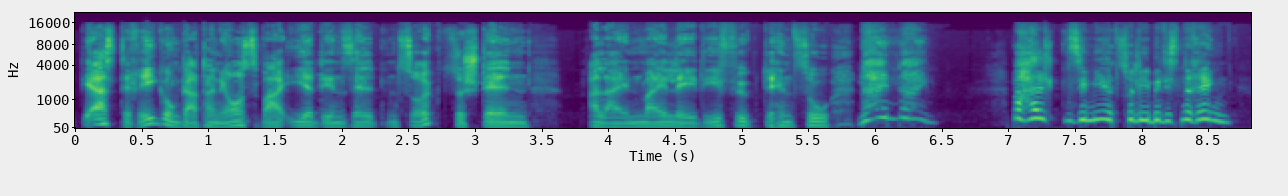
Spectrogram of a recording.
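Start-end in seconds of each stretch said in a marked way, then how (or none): 5.9-8.7 very high, insistent lady's voice; voice full of emotion. A narrator's reading. Milady pressing her ring on the count, deeply moved. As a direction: plead with feeling, high-pitched. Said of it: "fügte sie mit bewegter Stimme bei".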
